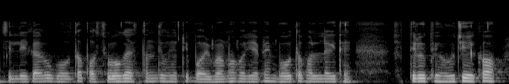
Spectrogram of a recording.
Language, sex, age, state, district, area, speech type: Odia, male, 18-30, Odisha, Kendujhar, urban, spontaneous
